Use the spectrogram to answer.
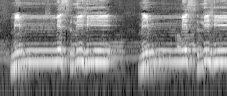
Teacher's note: نون ساکن کو میم سے ملا کر غنہ کے ساتھ پڑھیں گے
